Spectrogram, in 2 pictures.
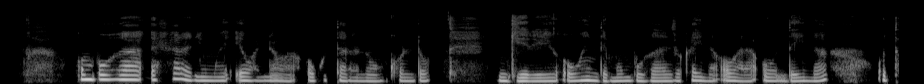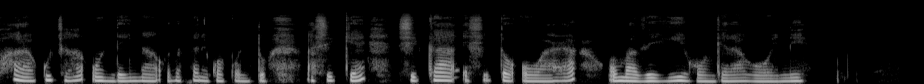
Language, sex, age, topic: Oshiwambo, female, 25-35, agriculture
